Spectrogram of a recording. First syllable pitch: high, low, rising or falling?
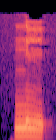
low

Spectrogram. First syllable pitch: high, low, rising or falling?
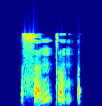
rising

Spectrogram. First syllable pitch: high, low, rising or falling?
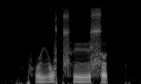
rising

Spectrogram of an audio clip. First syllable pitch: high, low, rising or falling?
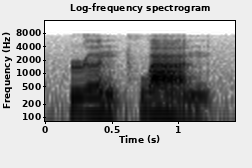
falling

